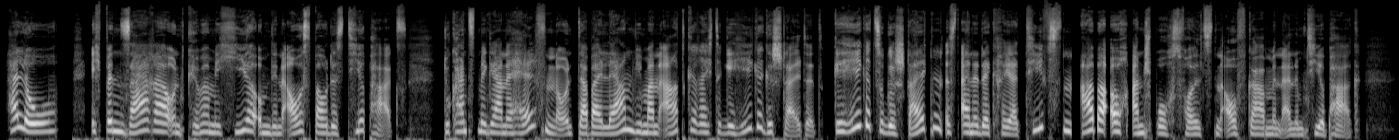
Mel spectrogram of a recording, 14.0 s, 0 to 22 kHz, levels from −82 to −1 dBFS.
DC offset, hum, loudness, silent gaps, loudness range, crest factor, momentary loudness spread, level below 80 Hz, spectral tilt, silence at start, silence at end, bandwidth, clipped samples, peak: under 0.1%; none; -23 LUFS; 0.61-0.73 s, 4.39-4.44 s, 10.73-10.80 s; 3 LU; 20 dB; 9 LU; -54 dBFS; -2.5 dB/octave; 0.1 s; 0.4 s; 19.5 kHz; under 0.1%; -2 dBFS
